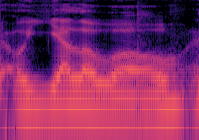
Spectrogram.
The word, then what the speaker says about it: Oyelowo: This is David Oyelowo, is how you say his name.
